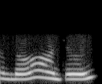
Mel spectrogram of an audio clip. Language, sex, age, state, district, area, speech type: Nepali, female, 18-30, West Bengal, Darjeeling, rural, conversation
